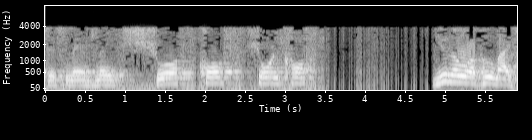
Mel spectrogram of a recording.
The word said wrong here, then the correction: Schwarzkopf: But Schwarzkopf, I know it's Kopf because I've been doing all that.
